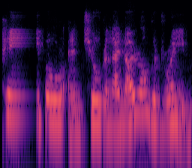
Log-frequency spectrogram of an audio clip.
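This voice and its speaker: A woman's somewhat breathy voice with lively intonation and a New Zealand accent. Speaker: travel consultant. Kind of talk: interview. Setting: video call.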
